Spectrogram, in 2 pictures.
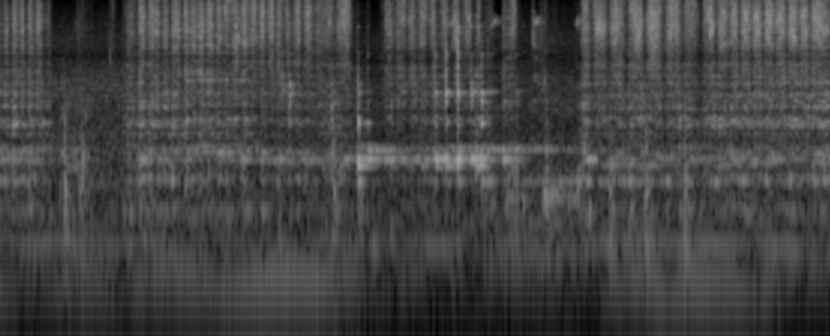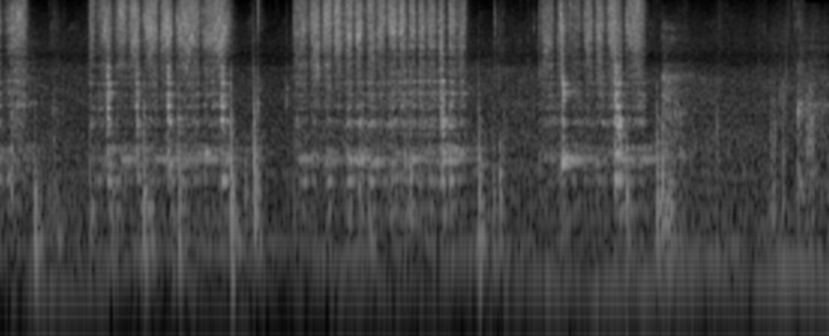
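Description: Wire brush scrubbing loosened rust off the steel rim of a Ford Model A spoke wheel that has soaked in citric acid solution, in rapid back-and-forth strokes. The scrubbing comes in bouts of a few seconds with short pauses between and stops about two seconds before the end.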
